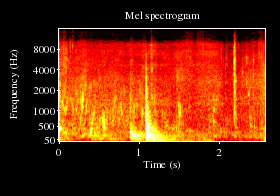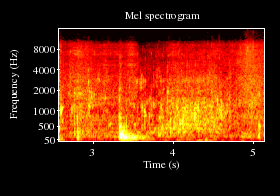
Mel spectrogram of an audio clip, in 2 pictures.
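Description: Paddle strokes pull through lake water beside a Mossie Cadet canoe, two distinct splashing swooshes spaced a couple of seconds apart over steady wind and water noise.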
